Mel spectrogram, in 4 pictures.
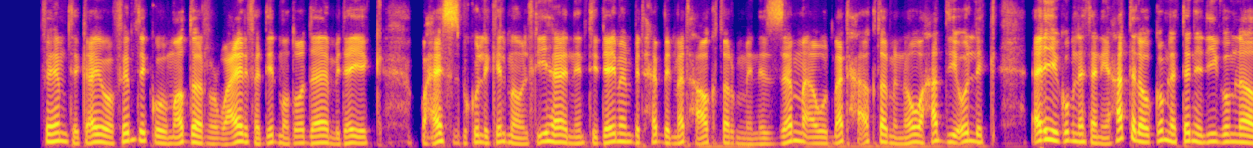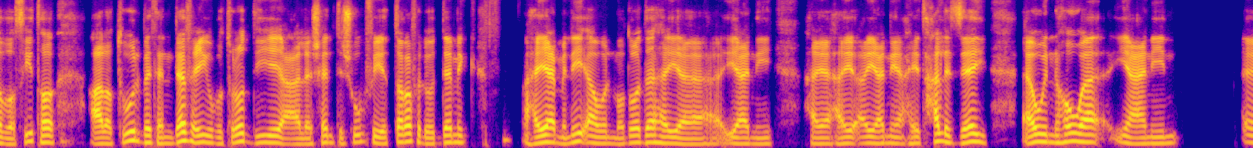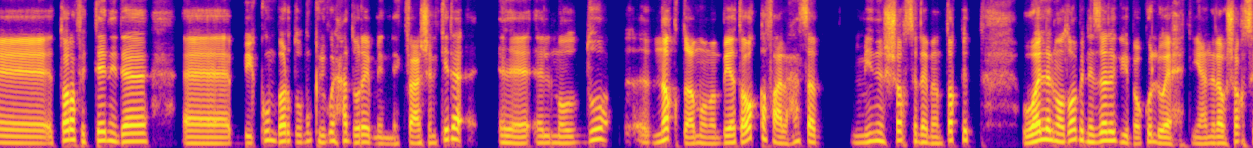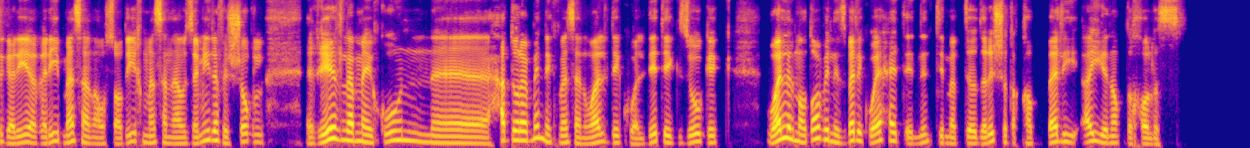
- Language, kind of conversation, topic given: Arabic, advice, إزاي أستقبل النقد من غير ما أبقى دفاعي وأبوّظ علاقتي بالناس؟
- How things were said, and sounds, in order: none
